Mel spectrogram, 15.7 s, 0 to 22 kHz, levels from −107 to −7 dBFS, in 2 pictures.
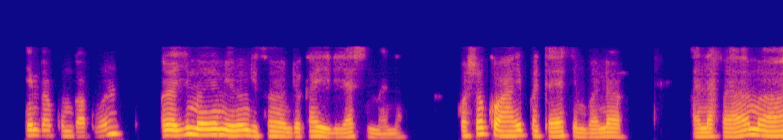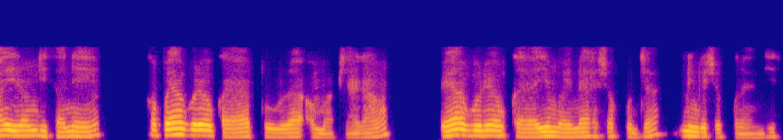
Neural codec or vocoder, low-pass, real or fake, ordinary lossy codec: codec, 16 kHz in and 24 kHz out, 1 kbps, XY-Tokenizer; 5.4 kHz; fake; MP3, 48 kbps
